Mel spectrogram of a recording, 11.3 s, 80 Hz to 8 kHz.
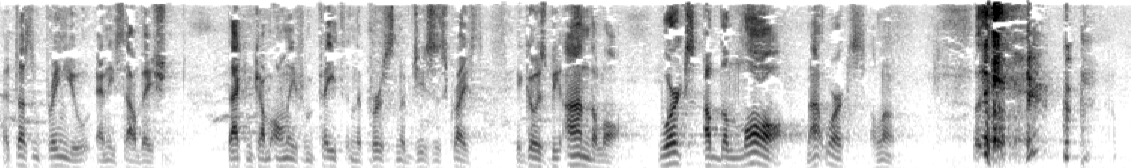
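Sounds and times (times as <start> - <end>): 
speech: 0.0 - 9.1, 9.8 - 10.4
person coughing from a pollen allergy: 9.8 - 11.1.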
